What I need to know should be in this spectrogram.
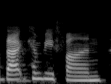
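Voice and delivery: ordinary delivery

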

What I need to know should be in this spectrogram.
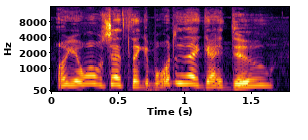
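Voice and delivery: idle curiosity at home; musing inner voice. Retold or imitated. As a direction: wonder it aloud to yourself, lifted high. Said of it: "I'm thinking".

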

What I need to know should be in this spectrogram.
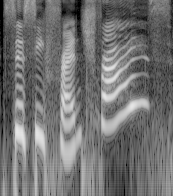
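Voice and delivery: high, drawn-out cooed question; slow mock baby talk. Imitating her offering the child food, slow baby talk. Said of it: "like, to a baby".

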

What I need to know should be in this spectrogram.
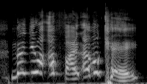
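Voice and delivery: very high, sing-song mock reassurance; hammed-up squeaky "all fine" act; smiling, giggly girlfriend. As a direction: imitate someone suddenly too cheerful. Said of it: "she starts smiling and laughing".

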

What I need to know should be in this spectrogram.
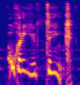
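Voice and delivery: high-pitched, annoyed sister's retort; sarcastic, peeved comeback; grumbling. A narrator's reading. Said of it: "she grumbled".

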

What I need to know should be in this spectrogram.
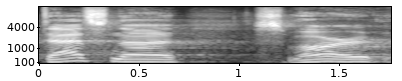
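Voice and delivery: slow, drawn-out correction; careful substitute phrase. Acted. Comedian forced to use polite wording, slow and stilted. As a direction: stretch out each word carefully. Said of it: "Now you gotta be like".

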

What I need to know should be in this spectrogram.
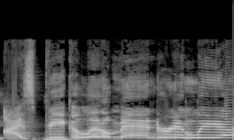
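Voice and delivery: high-pitched comic outburst; mock boasting shout. Host showing off Mandarin to the guest, mock boasting shout. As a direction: shout it in playful indignation.

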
